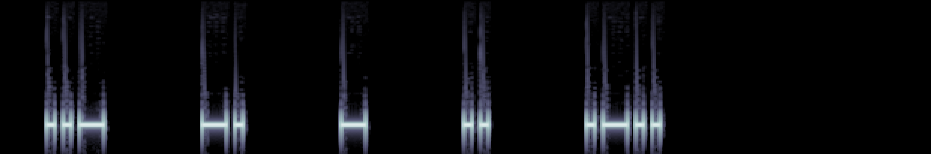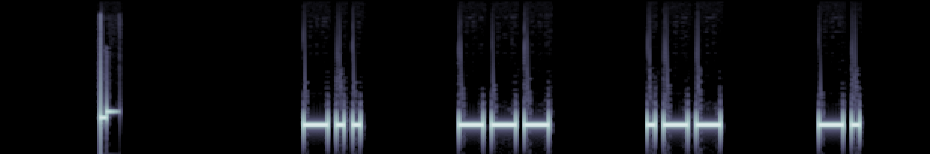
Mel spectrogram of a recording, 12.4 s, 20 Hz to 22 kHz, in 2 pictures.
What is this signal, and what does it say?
Morse code, heard as a keyed tone, about 22 wpm, spaced as for 10 wpm, 700 Hz. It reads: UNTIL DOWN
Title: 4x Character Spacing - Top 500 Words - 22wpm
